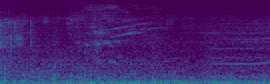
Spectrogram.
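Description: Film sound effects: the steady low mechanical hum of an elevator car in motion, with a brief metallic squeal about half a second in.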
